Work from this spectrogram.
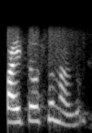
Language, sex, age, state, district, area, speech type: Tamil, female, 18-30, Tamil Nadu, Mayiladuthurai, urban, conversation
